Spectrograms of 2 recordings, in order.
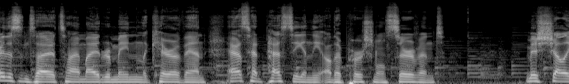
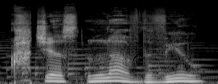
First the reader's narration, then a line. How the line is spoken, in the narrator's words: Miss Shelley sighed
